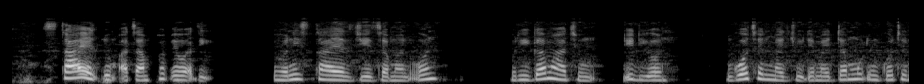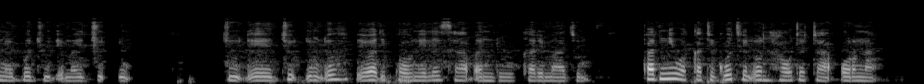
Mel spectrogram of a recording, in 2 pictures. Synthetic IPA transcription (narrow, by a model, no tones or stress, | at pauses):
stajɛlɗumʔa̰tampaɓɛwaɗi | ɗɔhonistajɛld͡ʒɛd͡ʒamanṵʔɔn | ɾiɡamad͡ʒum | ɗiɗiɔn | ɡɔtʰɛlmajd͡ʒuːɗɛmajdamːuɗumɡɔtɛlmajbɔd͡ʒuɗɛ̰majd͡ʒuɗːum | d͡ʒuɗɛd͡ʒuɗːumɗɔɓɛwaɗipawnɛlɛsaɓa̰ndukaɾɛmad͡ʒum | patniwakːatiɡɔtʰɛlʔɔnhawtataʔɔɾna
